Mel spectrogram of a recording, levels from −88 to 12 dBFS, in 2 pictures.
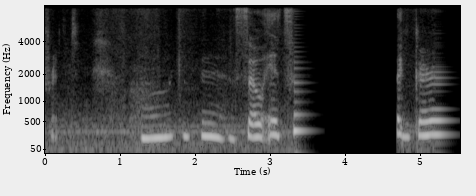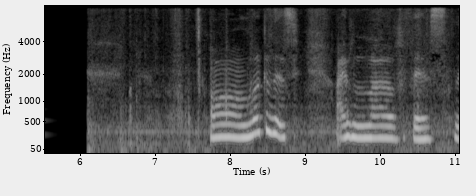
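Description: From 3.32 to 4.72 s there is a call audio freeze. The last sound carries on as a fading buzz, then nearly a second of silence, and the audio resumes exactly where it stopped. That points to packets likely held up and a drained jitter buffer, adding 1.37 s of delay rather than losing anything.

A long network dropout follows from 5.21 to 6.11 s. It opens with the same fading buzz and about half a second of silence. Unlike the freeze, the sound returns further along, with about 0.88 s of audio missing, as if packets likely never arrived at all.

From 10.56 to 11.03 s a jitter buffer speed-up runs the sound at 108% speed with its pitch unchanged. Short pitch-period slices totalling around 50 ms are cut to shrink the buffered delay, so it sounds hurried rather than broken by a gap. Throughout, the call path passes nothing above 8 kHz, which fits G.722 at 64 kbps.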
